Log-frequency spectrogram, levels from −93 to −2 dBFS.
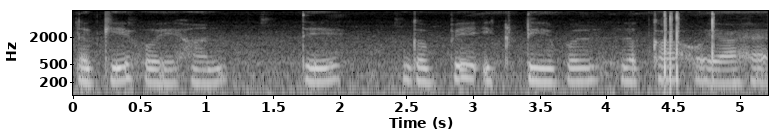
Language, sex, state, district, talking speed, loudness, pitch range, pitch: Punjabi, female, Punjab, Pathankot, 115 wpm, -29 LUFS, 200-215 Hz, 205 Hz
